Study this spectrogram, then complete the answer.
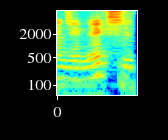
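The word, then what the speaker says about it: nginx: nama engine X itu karena awalnya itu Eng dalam bahasa Inggris itu dibacanya seperti ng gitu l huruf x juga tadi sudah saya jelaskan memberikan kesan modern dan inovatif dasar dari nama ini adalah huruf ng ng yang bunyinya seperti n ng dalam bahasa Inggris x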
